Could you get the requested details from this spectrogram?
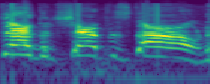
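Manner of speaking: excited shout. Retelling running down the stairs again: retelling own excited shout. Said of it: "down the stairs all excited".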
